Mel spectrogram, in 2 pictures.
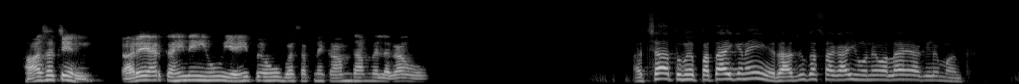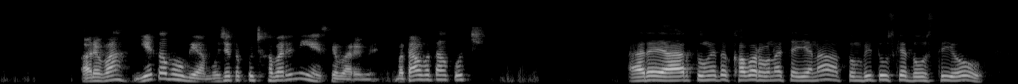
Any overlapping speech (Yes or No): No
